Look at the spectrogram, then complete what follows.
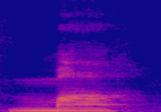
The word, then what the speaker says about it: ma: use is simply M-A, which is pronounced ma, just like your grandma. So M-A. M is pronounced just like M is pronounced in English. And then A is pronounced like A-H, like when you go to the dentist. And the dentist says, okay, open wide, say ah.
